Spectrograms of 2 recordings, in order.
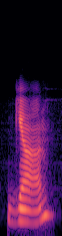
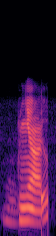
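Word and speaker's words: ज्ञान: In Hindi, this symbol is pronounced as gya. For example, Gyan, Gyani, Gyandev, Gyaneshwar, etc. In Marathi, this symbol is pronounced as Jna, something like saying the, na, and ya together. Jna. So the words will be Jnana, Jnaneshwar, Jnani, Jneya, Jnata.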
